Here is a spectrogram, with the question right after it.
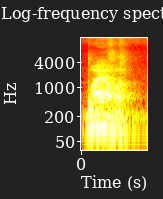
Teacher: দ্বিস্বর বা যৌগিক স্বর না হয়ে অন্তস্থ অয়ের মতো উচ্চারণ হচ্ছে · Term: অশ্রুতি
